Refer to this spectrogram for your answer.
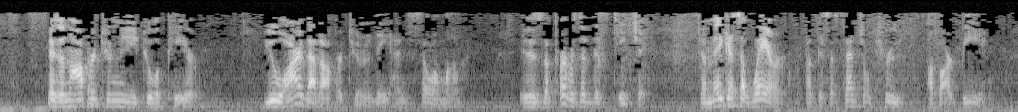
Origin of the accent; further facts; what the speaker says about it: Harrisburg, Pennsylvania, United States; I'm from Harrisburg, Pennsylvania.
